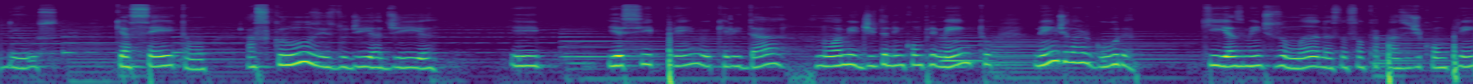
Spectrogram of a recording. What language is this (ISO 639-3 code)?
por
